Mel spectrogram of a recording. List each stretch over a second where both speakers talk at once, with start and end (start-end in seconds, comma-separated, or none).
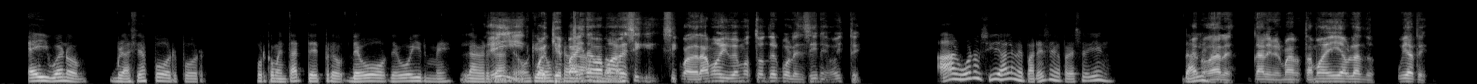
4.8-6.2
